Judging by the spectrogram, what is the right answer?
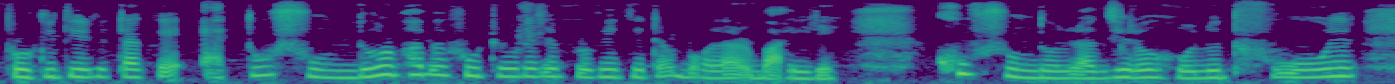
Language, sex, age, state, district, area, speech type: Bengali, female, 18-30, West Bengal, Dakshin Dinajpur, urban, spontaneous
